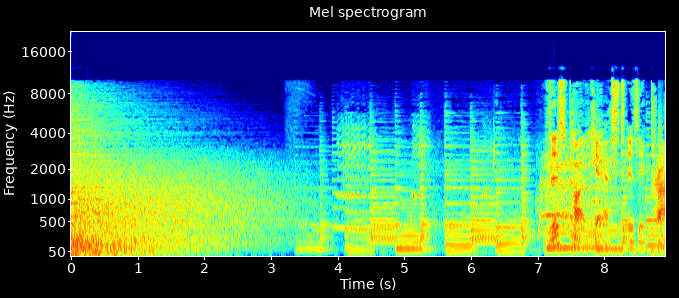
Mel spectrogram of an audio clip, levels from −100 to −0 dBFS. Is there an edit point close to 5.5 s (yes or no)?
no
